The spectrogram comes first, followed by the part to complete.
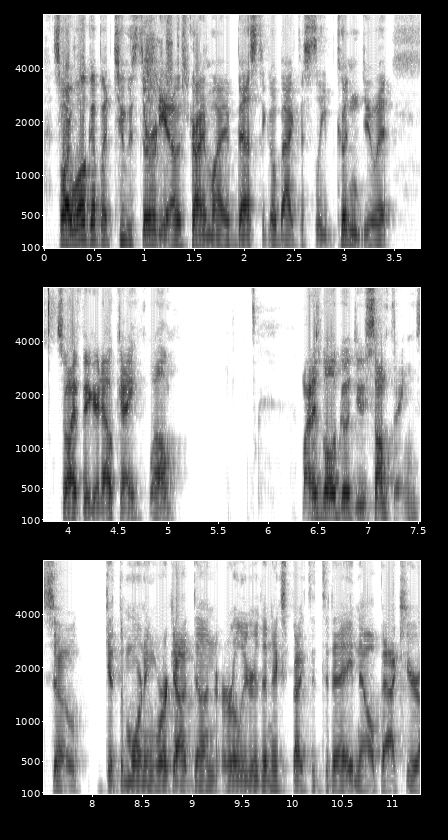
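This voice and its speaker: Man, sports podcast co-host, energetic, hype-style delivery, casual chat. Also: medium pitch.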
